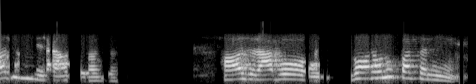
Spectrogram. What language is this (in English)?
Nepali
